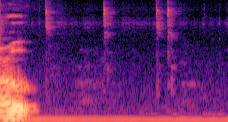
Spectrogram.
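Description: A few faint, sharp computer mouse clicks, spaced about half a second apart, over a steady low electrical hum on the recording.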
